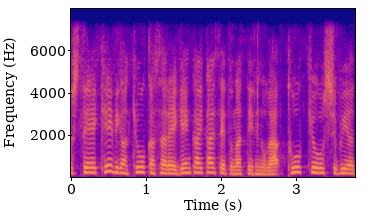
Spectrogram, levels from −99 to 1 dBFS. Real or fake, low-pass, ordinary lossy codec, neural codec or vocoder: fake; 7.2 kHz; none; codec, 16 kHz, 4.8 kbps, FACodec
